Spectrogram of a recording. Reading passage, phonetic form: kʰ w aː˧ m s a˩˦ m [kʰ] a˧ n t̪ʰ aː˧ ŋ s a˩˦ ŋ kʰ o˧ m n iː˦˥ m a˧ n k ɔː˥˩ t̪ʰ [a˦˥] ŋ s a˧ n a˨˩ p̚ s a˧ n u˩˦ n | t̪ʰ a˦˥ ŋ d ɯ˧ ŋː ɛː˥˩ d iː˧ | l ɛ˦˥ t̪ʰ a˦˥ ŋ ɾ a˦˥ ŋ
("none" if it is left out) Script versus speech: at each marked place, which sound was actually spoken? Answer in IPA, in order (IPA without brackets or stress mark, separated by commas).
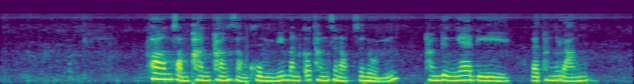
pʰ, a˦˥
